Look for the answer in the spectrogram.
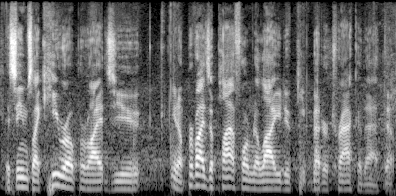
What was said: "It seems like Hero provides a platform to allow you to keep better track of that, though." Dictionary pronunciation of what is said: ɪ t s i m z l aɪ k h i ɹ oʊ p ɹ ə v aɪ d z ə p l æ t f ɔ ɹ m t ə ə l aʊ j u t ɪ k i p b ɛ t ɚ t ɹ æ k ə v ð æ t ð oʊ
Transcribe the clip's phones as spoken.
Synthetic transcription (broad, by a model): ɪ t s i m z l aɪ k h i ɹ oʊ p ɹ ə v aɪ d z ə p l æ t f ɔ ɹ m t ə ə l aʊ j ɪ t ɪ k i p b ɛ t ɚ t ɹ æ k ə v ð æ t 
